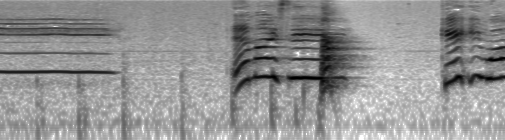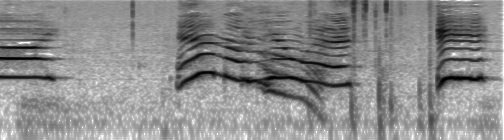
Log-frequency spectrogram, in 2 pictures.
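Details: Pet dog howling while its owner sings the Mickey Mouse song; several drawn-out, wavering howls with sliding, falling pitch, in bursts of one to two seconds, mixed with the owner's sung tones indoors.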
